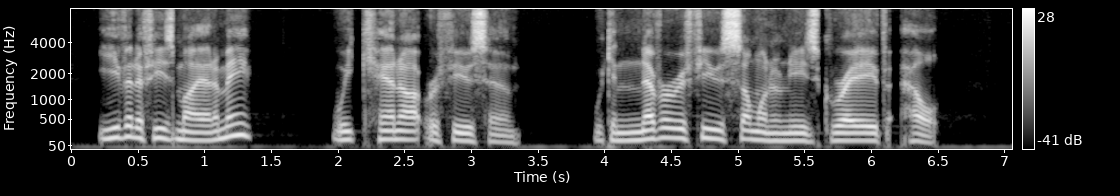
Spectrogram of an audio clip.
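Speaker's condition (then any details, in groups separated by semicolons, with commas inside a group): No condition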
